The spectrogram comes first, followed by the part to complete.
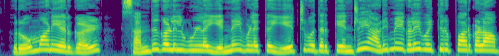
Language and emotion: Tamil, surprised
